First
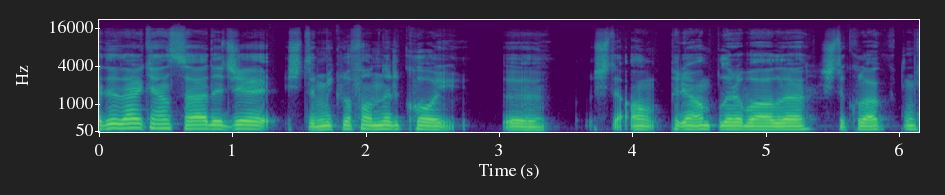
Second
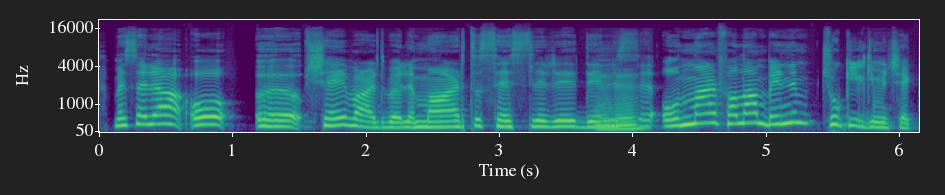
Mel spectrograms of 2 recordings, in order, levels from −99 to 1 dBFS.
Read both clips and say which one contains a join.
second; 1 cut; at 1.5 s

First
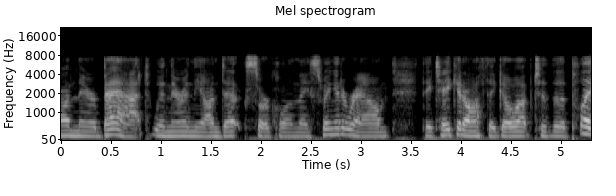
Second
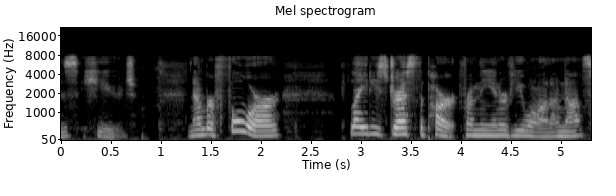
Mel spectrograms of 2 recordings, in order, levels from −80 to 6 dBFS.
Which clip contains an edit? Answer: second; 1 cut; at 1.3 s

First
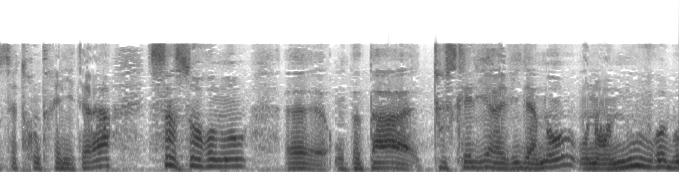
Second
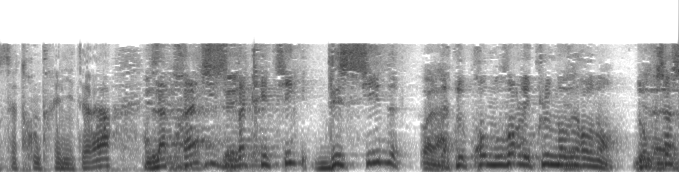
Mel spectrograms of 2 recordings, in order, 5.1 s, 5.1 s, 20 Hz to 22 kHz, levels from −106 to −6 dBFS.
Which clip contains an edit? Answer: second; 2 cuts; at 1.1 s, 3.4 s

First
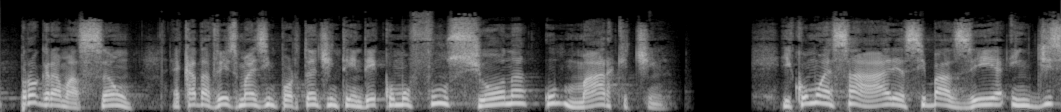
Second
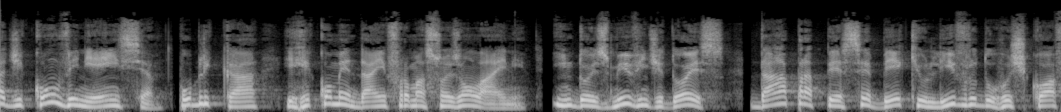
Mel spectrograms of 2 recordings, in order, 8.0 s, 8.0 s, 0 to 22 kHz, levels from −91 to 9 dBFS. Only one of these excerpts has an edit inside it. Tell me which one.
second; 3 cuts; at 1.3 s, 4.1 s, 5.6 s

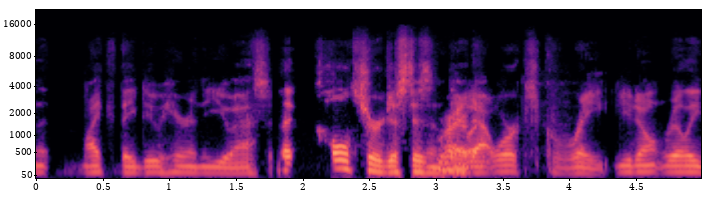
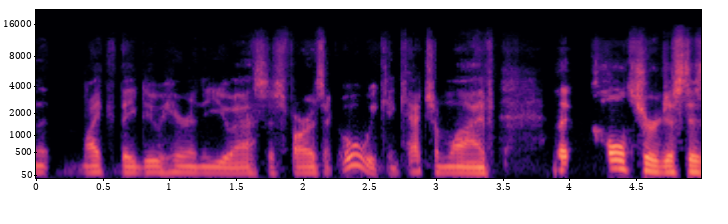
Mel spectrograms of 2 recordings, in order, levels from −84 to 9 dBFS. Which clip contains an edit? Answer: first; 2 cuts; at 1.7 s, 3.2 s

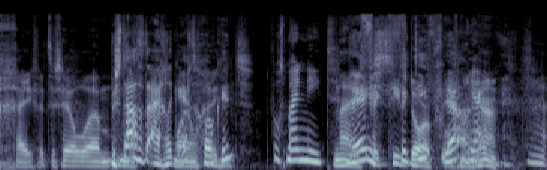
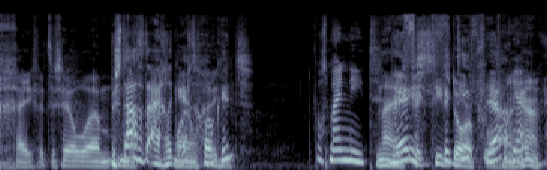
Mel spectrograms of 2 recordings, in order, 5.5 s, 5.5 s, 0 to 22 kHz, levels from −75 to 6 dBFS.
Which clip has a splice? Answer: first; 1 cut; at 2.6 s

